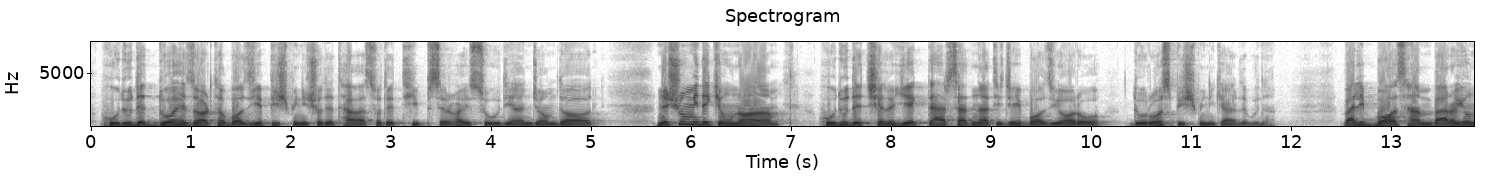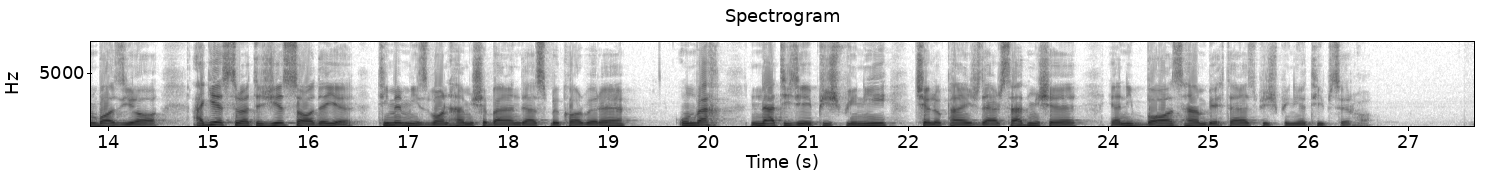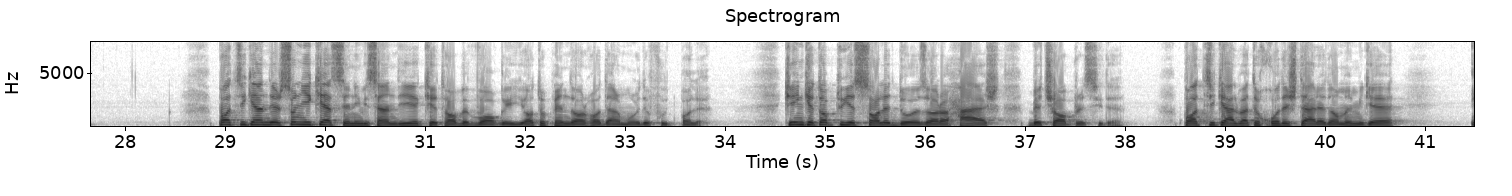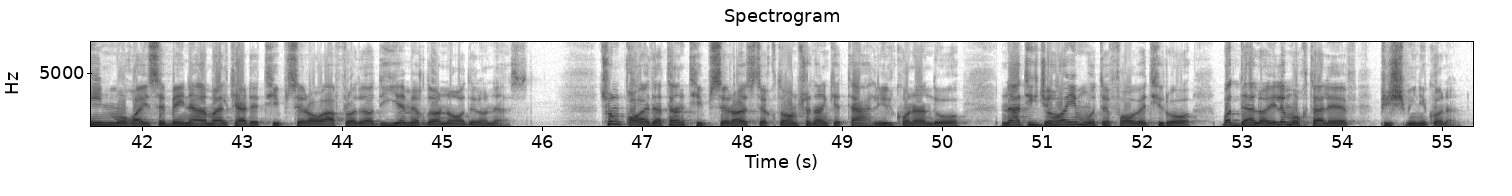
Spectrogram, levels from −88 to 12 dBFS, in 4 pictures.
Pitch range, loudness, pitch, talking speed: 125-170 Hz, -12 LUFS, 140 Hz, 135 wpm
